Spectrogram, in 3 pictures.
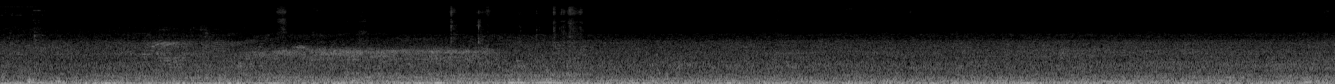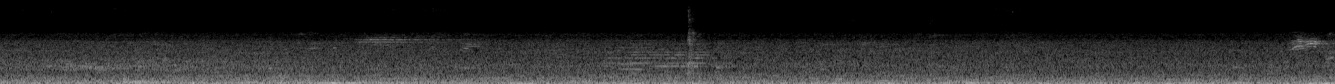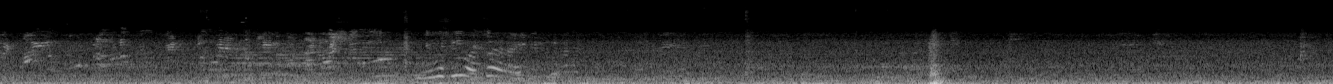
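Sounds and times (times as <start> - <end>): traffic rumble: 0.0 - 40.0
voices of passersby: 0.0 - 40.0.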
